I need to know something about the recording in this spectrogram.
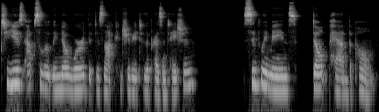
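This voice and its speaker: A woman lectures on poetry in a steady, explanatory manner. Her voice sits a little low, and she reads passages aloud before unpacking them point by point. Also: measured pace. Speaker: teacher.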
